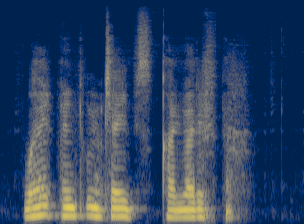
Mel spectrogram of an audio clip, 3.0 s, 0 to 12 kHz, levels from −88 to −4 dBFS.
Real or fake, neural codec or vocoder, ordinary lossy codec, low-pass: fake; codec, 44.1 kHz, 1.7 kbps, Pupu-Codec; AAC, 48 kbps; 10.8 kHz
